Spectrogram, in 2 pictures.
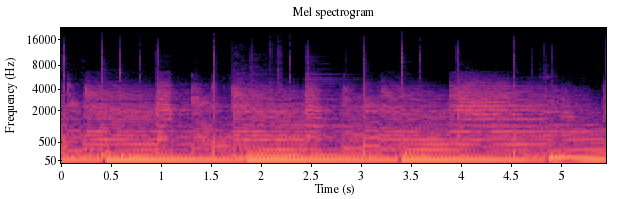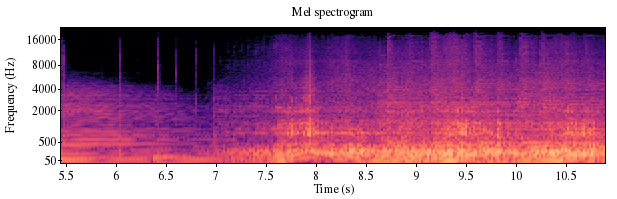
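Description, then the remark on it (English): A car engine revs loudly, its pitch sweeping up and down in repeated surges, following a few seconds of steady droning tones that shift in stepped jumps. “in its entirety, vroom vroom and everything, is my conversation with Katie Effin Compton in Cyclocross Stars in Cars”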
